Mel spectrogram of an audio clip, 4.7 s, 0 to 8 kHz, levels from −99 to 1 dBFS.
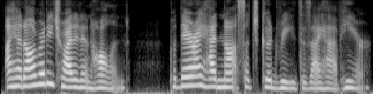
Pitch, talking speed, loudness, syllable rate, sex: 230 Hz, 245 wpm, -18 LUFS, 5.9 syllables/s, female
